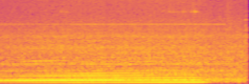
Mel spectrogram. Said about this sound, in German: Um dennoch mögliche Schwachstellen frühzeitig zu erkennen, wird der Untergrund mit Vibrationstrucks untersucht.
